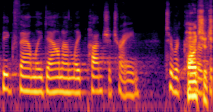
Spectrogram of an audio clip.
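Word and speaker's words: Pontchartrain: Maybe here on Lake Erie was helping my big family down on Lake Poncha Train to recover.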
